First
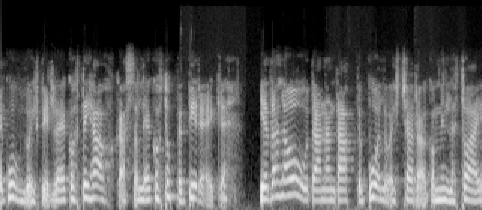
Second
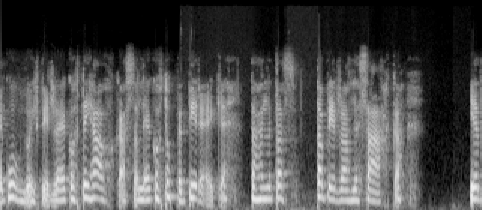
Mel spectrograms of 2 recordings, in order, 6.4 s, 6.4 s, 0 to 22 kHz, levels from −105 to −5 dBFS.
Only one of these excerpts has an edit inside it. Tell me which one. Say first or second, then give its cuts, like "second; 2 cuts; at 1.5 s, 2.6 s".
first; 1 cut; at 3.3 s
